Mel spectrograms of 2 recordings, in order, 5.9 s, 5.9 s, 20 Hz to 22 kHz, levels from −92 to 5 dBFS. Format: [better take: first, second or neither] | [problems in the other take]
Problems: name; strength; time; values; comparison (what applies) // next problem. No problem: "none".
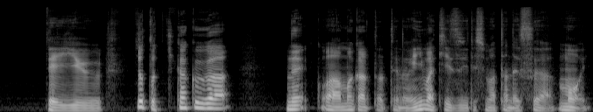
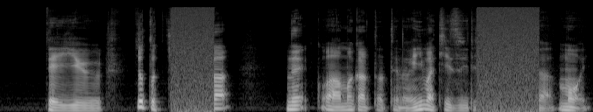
first | audio cutting out; filled with static; at 1.5 s and at 5 s for 0.5 s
